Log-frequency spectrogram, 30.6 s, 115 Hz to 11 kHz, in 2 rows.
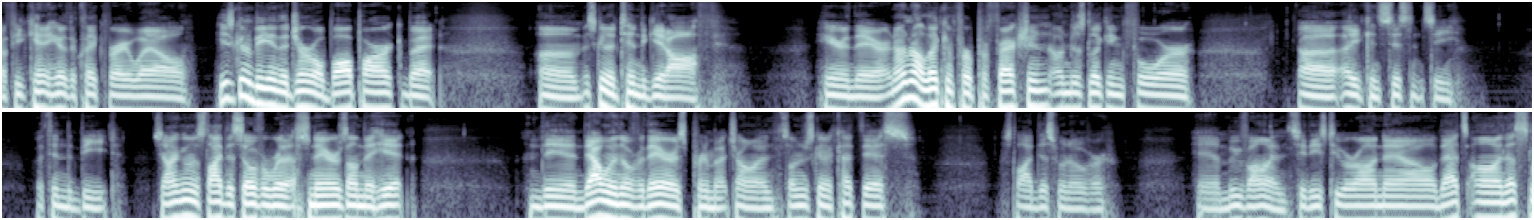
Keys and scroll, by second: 5.6 alt+s, 11.6 alt+s, 22.8 s.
